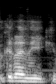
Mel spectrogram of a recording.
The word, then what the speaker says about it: Kranick: Kranick, está correto a pronúncia? Certíssimo, é isso aí. Algumas pessoas mudam a tônica porque não tem acento, né? Mas é Kranick mesmo.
